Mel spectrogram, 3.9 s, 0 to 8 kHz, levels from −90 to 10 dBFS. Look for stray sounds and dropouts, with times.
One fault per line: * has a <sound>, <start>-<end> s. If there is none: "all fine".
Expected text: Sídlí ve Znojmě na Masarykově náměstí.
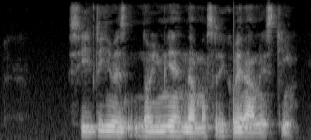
all fine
